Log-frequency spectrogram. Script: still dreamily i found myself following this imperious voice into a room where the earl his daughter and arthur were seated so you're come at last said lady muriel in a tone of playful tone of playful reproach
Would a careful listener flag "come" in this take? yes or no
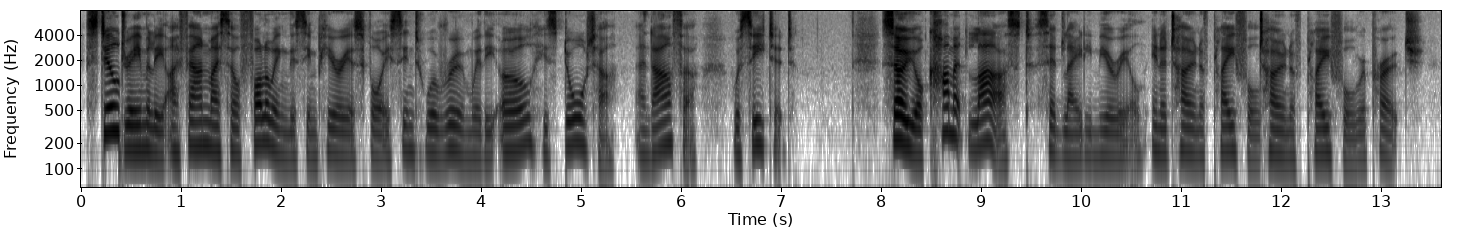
no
